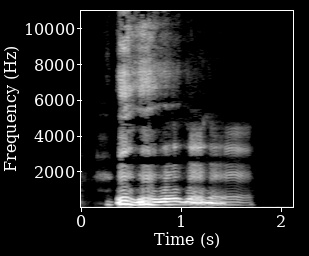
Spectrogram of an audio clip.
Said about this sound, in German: Das sage ich, wie klingt ein Geist? Das ist ein Geist. Ja, das hat Julian Bam in seinen Gruselgeschichten eingebaut.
